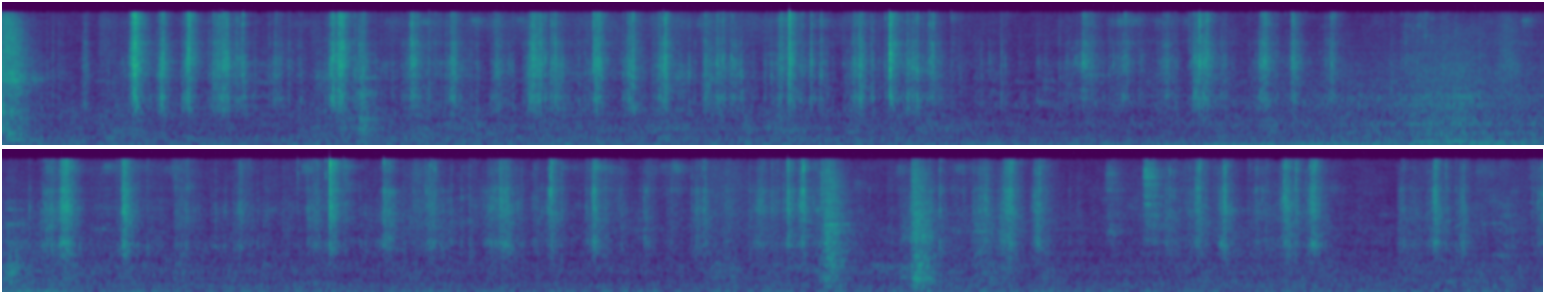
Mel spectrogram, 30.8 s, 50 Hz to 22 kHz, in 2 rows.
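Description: Plastic 4x4 Rubik's cube layers clicking and clattering in quick, irregular runs as they are turned by hand, over a steady low hum. A low rumble swells for a few seconds midway.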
